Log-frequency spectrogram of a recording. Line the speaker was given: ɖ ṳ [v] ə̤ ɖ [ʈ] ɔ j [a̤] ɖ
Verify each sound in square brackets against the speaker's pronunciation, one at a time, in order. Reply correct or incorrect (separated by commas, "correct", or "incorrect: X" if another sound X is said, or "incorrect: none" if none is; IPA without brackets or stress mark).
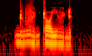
correct, correct, incorrect: ə̤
